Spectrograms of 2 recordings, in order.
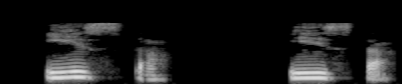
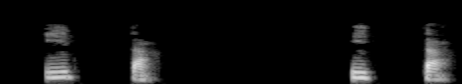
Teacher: las s no suenan porque a la par tiene esta D en la misma palabra le sigue una t y la d las bloquea y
